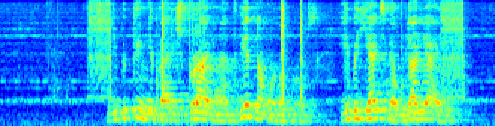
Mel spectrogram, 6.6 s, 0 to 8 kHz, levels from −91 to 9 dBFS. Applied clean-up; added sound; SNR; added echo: none; Camera; 8 dB; reverberation time 1.1 s.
